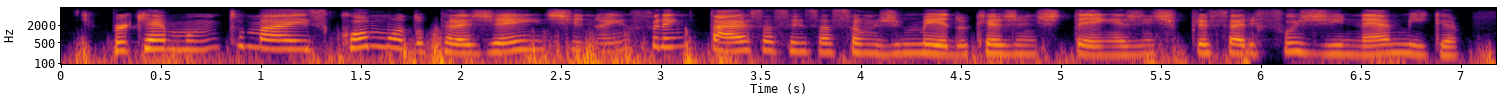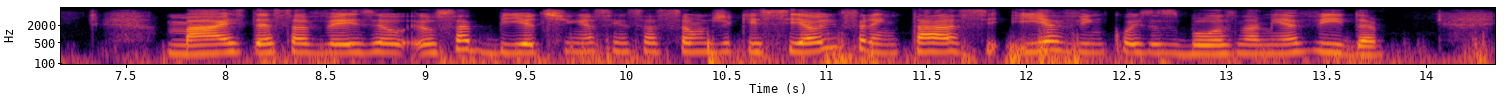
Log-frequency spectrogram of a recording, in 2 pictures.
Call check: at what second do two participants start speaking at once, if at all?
none

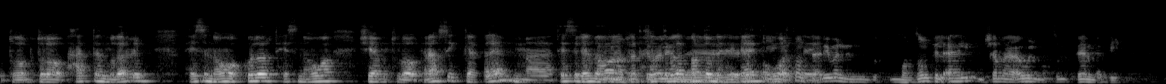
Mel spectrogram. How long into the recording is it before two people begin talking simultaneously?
6 s

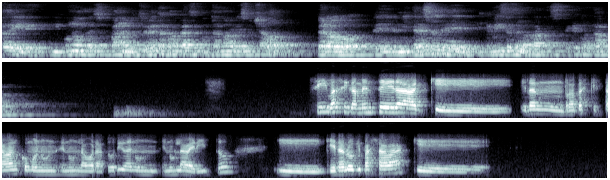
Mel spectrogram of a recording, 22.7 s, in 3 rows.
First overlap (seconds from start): none

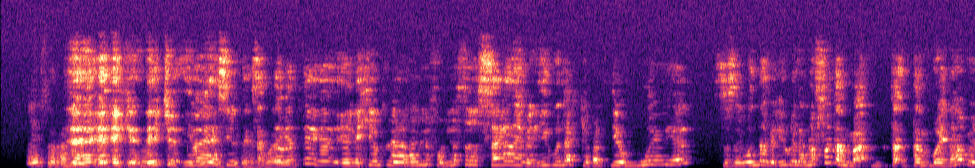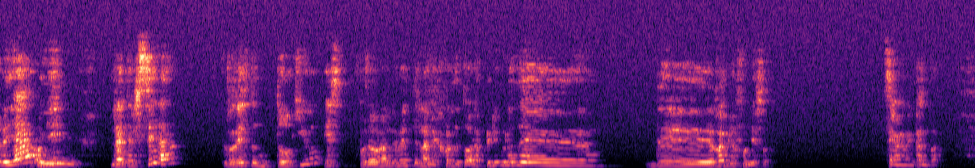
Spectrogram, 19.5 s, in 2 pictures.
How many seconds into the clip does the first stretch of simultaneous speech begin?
1 s

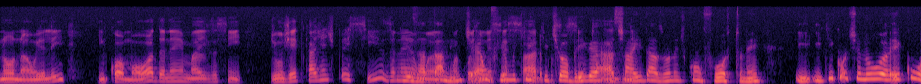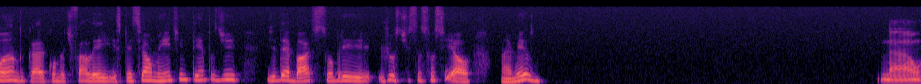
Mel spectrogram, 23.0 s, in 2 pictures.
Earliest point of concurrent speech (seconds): 5 s

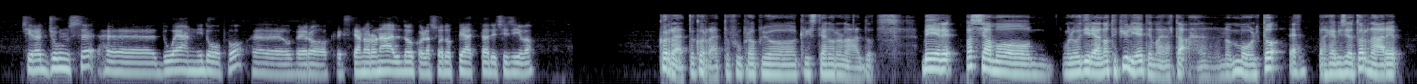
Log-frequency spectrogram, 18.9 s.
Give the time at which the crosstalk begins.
none

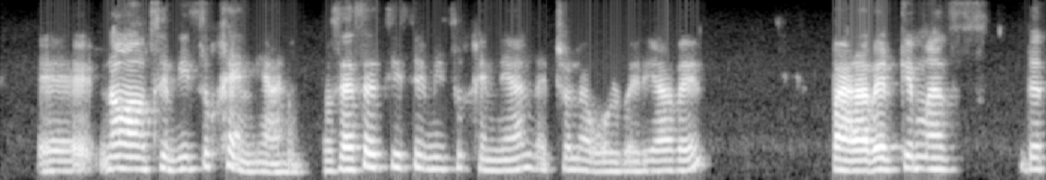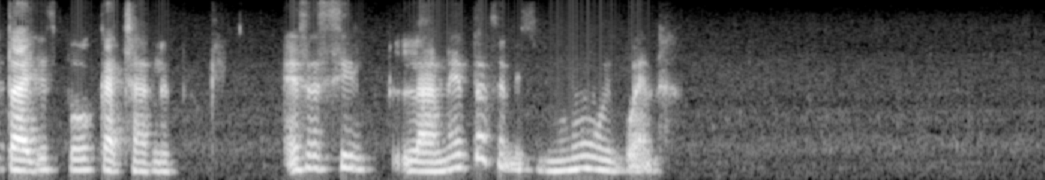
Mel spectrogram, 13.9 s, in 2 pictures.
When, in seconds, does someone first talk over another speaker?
none

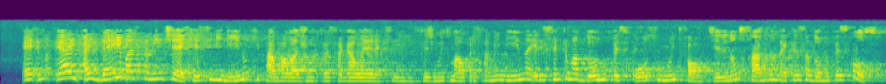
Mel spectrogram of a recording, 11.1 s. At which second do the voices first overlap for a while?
none

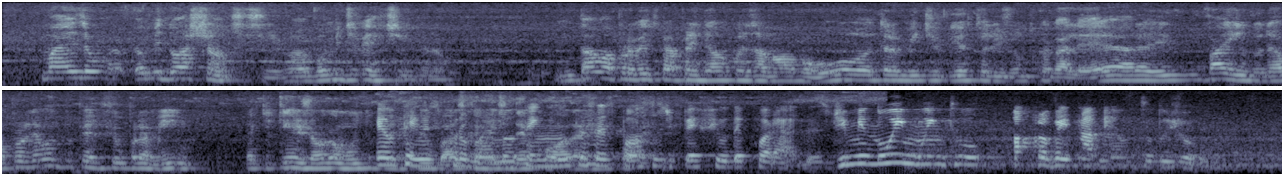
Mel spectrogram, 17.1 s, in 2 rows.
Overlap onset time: 11 s

